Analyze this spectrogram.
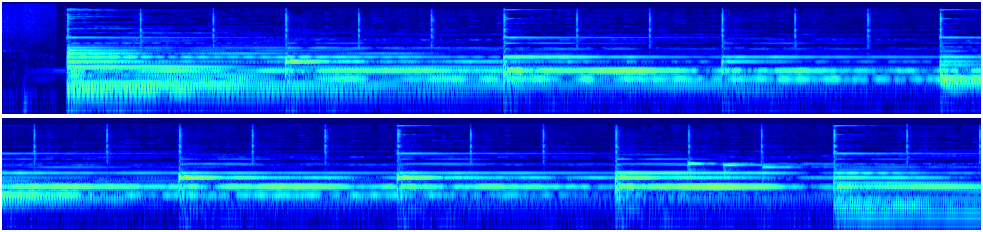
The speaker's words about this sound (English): I remember like you wrote a little blurb about it and you said you sampled a clock ticking. I don't know if it was a grandfather clock, but like mm-hmm.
